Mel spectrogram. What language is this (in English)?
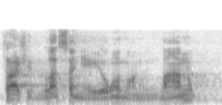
Croatian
